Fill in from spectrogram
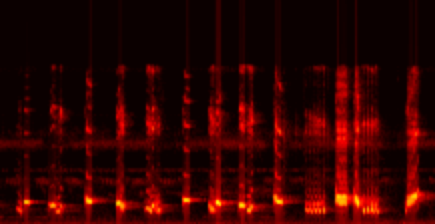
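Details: Yellow-vented bulbul with an unusual, varied song. Quick chirped notes come at a steady pace, then a fast stuttering trill of clicks and a few louder, harsher double notes near the end.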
